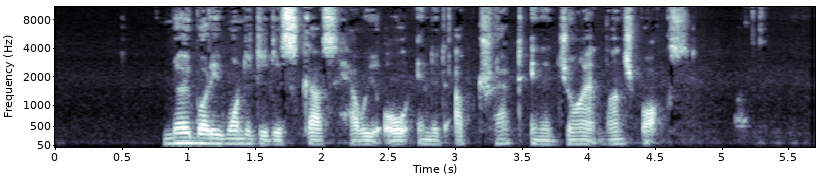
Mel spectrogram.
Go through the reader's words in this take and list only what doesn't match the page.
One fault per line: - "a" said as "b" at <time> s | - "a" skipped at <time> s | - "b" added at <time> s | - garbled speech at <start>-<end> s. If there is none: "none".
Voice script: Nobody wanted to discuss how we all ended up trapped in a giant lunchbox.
none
